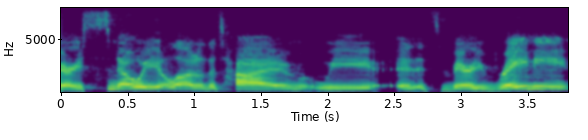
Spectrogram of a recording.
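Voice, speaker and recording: A woman speaks in a normal speaking voice. Her pitch is fairly high, with a Canadian accent. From Canada, Halifax, Nova Scotia. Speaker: ecologist. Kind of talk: interview.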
